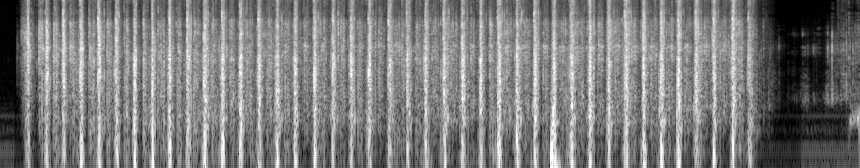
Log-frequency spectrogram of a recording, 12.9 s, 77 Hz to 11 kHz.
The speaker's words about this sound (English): So the instructions are pour creme de cacao and vodka in a shaker filled with ice and shake 40 times.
